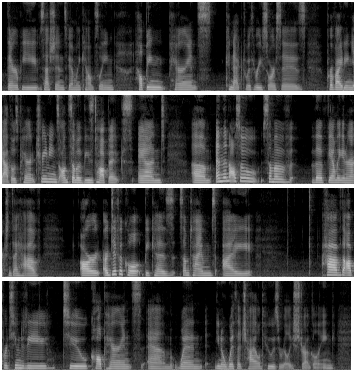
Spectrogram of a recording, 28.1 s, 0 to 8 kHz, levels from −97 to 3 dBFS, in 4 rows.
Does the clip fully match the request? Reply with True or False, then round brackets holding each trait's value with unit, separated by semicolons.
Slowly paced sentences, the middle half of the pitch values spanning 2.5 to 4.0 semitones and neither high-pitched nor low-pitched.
True (115 wpm; 2.8 semitones; 180 Hz)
